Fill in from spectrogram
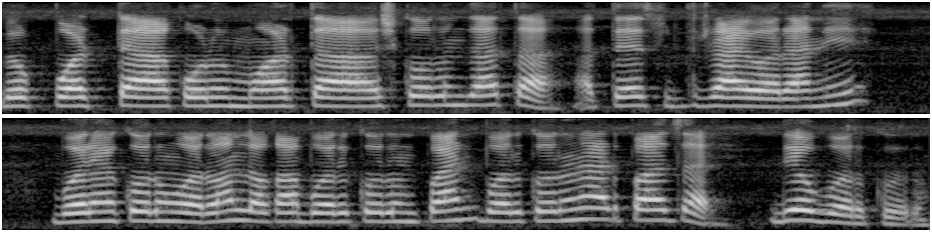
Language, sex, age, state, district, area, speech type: Goan Konkani, female, 30-45, Goa, Murmgao, rural, spontaneous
